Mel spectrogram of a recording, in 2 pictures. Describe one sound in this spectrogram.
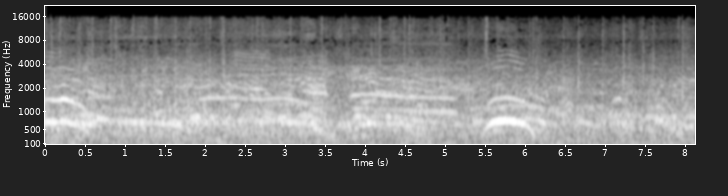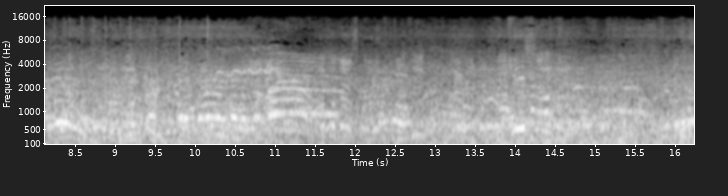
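A large stadium crowd chants and sings loudly outdoors.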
